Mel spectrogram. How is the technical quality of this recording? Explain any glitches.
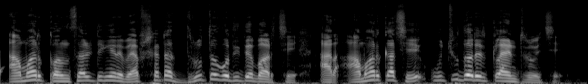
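No glitches or technical faults can be heard here.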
